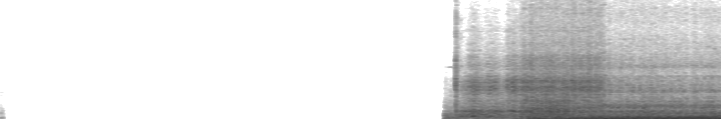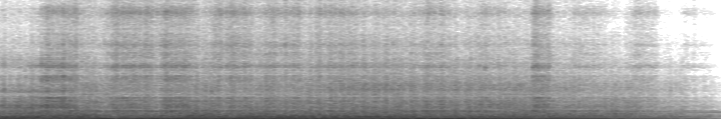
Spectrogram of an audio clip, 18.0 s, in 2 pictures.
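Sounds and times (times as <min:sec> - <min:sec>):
car engine starting and running: 0:05.6 - 0:18.0.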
